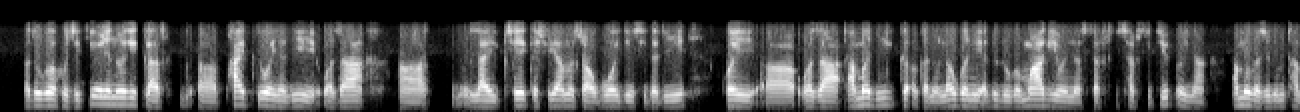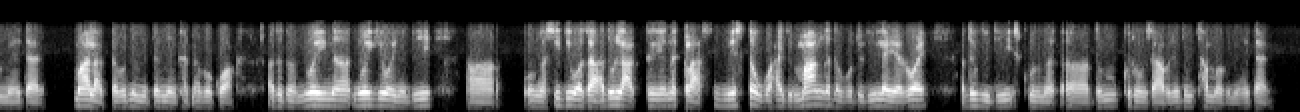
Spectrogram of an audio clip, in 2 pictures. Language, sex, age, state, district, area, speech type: Manipuri, male, 30-45, Manipur, Kangpokpi, urban, conversation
